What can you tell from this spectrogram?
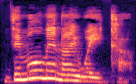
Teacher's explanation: The moment I, porque o moment não vai ter o som do T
